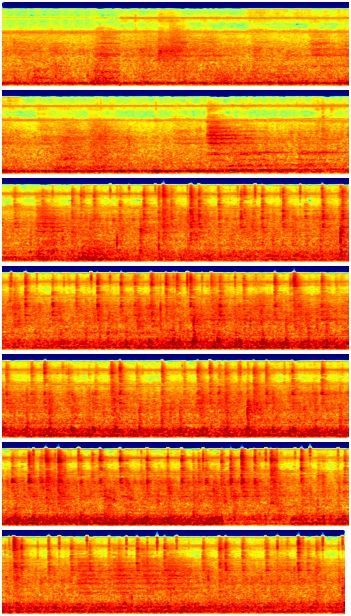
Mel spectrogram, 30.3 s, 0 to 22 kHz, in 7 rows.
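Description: ZP-9B rotary tablet press running. Its hum rises in pitch about a quarter of the way in as the machine speeds up, then settles into a steady, fast mechanical clatter.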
